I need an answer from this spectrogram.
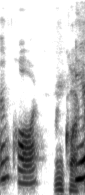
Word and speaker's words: encore: Quando você vai num show, é uma palavra em francês.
